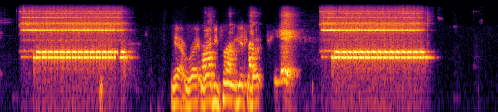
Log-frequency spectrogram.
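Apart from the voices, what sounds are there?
telephone ringing in a meeting room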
